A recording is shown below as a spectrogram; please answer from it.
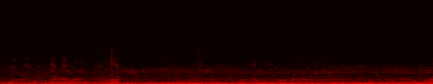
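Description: Low steady rumble of a car engine running nearby, with faint voices of people talking in the background.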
